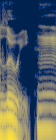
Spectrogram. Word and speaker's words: Louis: I didn't know if it was Louis or Louie and so I went to this you know pronunciation guide we've all seen him where it's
